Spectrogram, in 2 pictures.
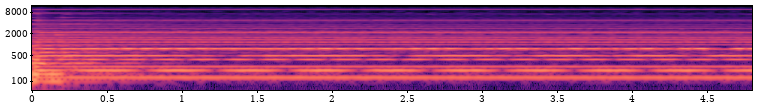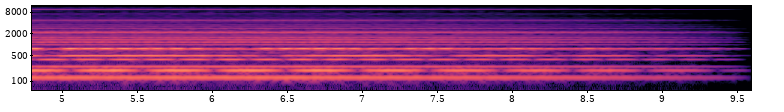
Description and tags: PPG Digital Organ Leadpad G#3
This sample is part of the "PPG
MULTISAMPLE 002 Digital Organ Leadpad" sample pack. It is an
experimental sound consiting of several layers, suitable for
experimental music. The first layer is at the start of the sound and is
a short harsh sound burst. This layer is followed by two other slowly
decaying panned layers, one low & the other higher in frequency. In
the sample pack there are 16 samples evenly spread across 5 octaves (C1
till C6). The note in the sample name (C, E or G#) does not indicate
the pitch of the sound but the key on my keyboard. The sound was
created on the PPG VSTi. After that normalising and fades where applied within Cubase SX.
